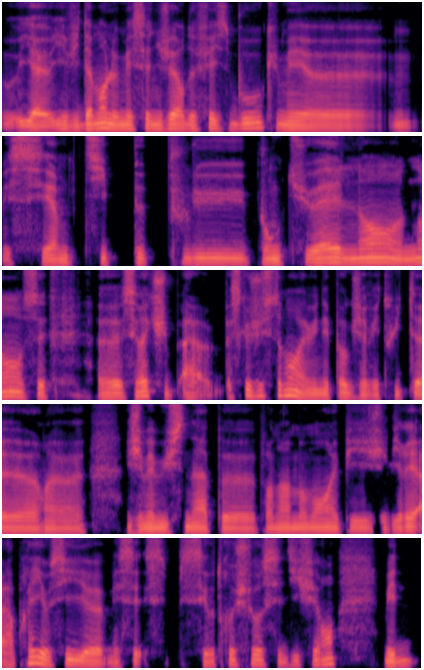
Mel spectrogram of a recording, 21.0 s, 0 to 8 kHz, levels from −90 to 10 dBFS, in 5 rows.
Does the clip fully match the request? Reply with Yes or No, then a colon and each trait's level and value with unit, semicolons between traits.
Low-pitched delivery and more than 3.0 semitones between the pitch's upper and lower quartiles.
Yes: very low, 90 Hz; average, 3.4 semitones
